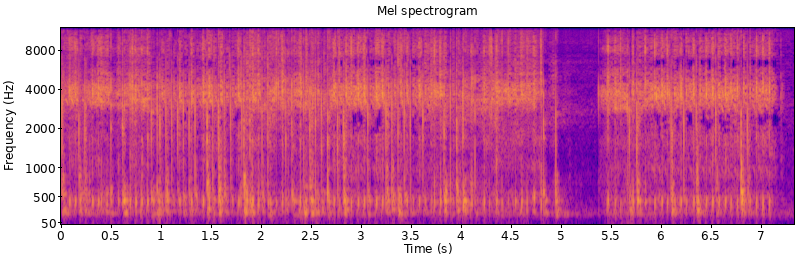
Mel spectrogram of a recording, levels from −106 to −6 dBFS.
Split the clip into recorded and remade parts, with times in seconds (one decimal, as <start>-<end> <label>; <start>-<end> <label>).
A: 0.0-0.4 recorded; 0.4-1.0 remade; 1.0-1.8 recorded; 1.8-2.7 remade; 2.7-3.7 recorded; 3.7-5.9 remade; 5.9-7.3 recorded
